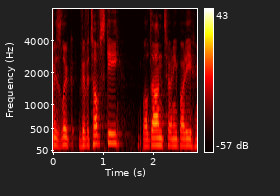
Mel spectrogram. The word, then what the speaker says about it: Wiwatowski: half an hour um my name is Luke vitovsky well done to anybody who knows to actually pronounce that last name but that's okay um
